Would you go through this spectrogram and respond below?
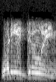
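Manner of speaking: gruff, rough-edged voice. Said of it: "in that gruff voice".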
